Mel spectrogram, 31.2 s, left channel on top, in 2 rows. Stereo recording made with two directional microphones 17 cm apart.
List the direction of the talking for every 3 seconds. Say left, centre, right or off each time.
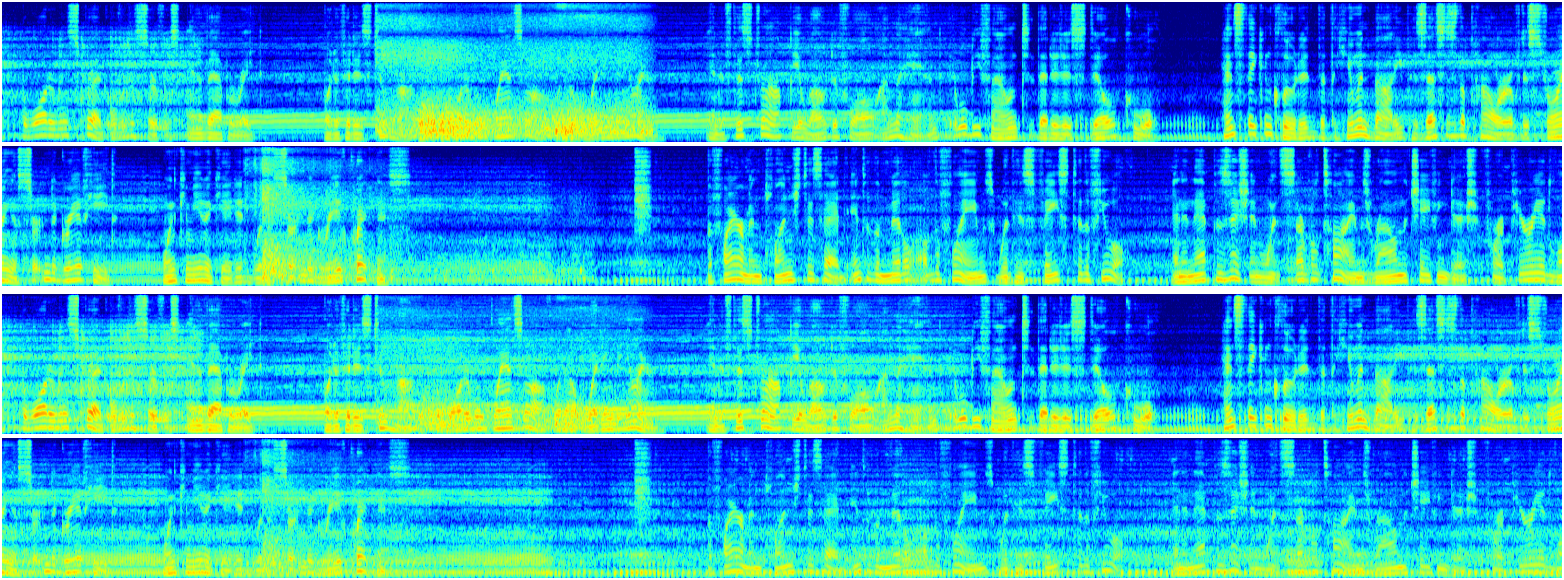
right, right, right, right, centre, centre, centre, left, left, left, left.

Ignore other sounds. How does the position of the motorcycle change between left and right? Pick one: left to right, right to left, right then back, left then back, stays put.
stays put.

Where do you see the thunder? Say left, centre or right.
left.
